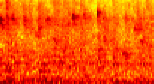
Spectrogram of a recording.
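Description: Old gasoline left in a lawn mower over winter draining out in a steady, close pouring stream, a continuous splashing trickle with no talk.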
